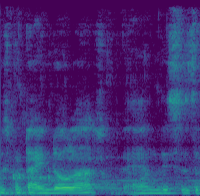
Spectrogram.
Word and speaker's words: Martijn: My name is Martijn Doolaard. Wow. He's saying P, right? He's saying Martijn. Martijn. His name is spelled M-A.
